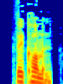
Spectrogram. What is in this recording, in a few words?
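welcome, German; Willkommen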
